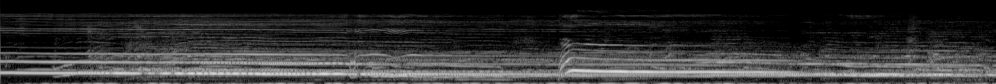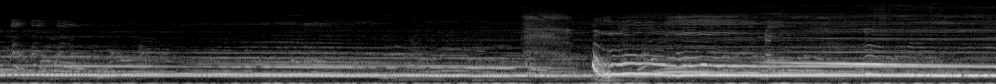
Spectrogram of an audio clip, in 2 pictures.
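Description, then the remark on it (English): Several people howl together imitating wolves, long sustained wavering tones that slide slowly downward, overlapping and swelling over about twenty seconds, loud. “we need the Wolfman Jack howl. I know you all want to do it.”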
